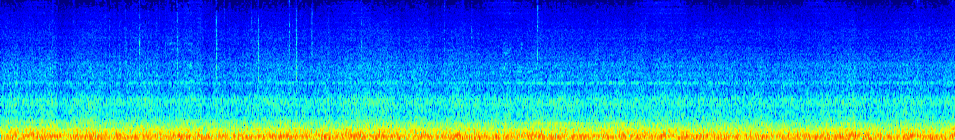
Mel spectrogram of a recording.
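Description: Jet engines roar with a steady, deep drone inside an airliner cabin in flight.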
